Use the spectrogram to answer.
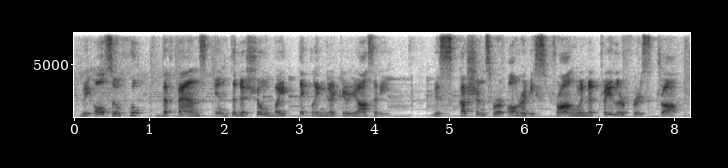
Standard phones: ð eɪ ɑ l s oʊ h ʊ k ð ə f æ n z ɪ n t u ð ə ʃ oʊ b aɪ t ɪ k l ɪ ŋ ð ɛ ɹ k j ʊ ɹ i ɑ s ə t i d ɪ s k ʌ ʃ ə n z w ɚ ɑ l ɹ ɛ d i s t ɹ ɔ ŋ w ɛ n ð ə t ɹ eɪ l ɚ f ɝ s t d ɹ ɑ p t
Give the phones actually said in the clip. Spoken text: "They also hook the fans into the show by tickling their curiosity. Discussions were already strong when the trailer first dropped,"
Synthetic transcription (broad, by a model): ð eɪ ɑ l s oʊ h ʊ k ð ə f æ n s ɪ n t u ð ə ʃ oʊ b aɪ t ɪ k l ɪ ŋ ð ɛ ɹ k j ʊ ɹ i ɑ s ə t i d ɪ s k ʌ ʃ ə n s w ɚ ɑ l ɹ ɛ d i s t ɹ ɔ ŋ w ɛ n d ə t ɹ eɪ l ɚ f ɝ s t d ɹ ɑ p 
